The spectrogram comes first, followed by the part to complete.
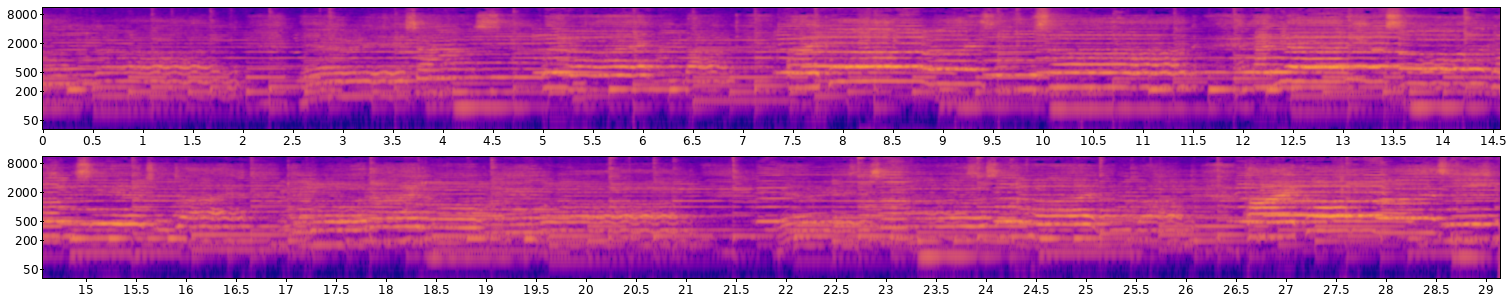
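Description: Instrumental break of a Celtic folk-blues song: a fiddle melody that wavers in pitch, over guitar accompaniment and a low bass part.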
